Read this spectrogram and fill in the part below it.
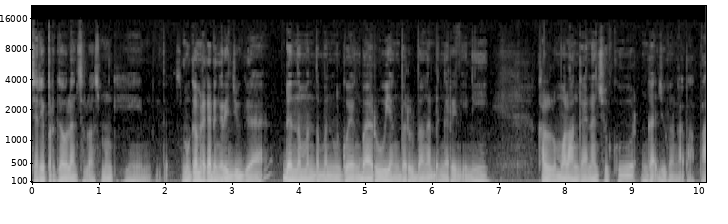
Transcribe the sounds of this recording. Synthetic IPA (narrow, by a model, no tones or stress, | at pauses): t͡ʃaɾipərɡaulansəlṵa̰smuŋkʰɪnɡit̪usəmoɡaməɾekadəŋəɾɪnd͡ʒuɡadant̪əmənt̪əmənɡoajaŋbaɾujaŋbaɾubaŋət̪̚dəŋəɾɪnḭni | kalomolaŋɡananʃukʊrŋɡa̰ʔd͡ʒuɡaŋɡa̰ʔpa̰pa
